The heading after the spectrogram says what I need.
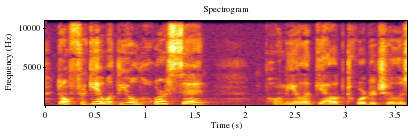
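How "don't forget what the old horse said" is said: urgent warning. A narrator's reading. Sam urgently warns Poniella.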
